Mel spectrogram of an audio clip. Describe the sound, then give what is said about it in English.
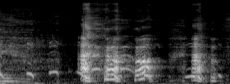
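A loud coughing fit brought on by getting excited: four or five harsh, raspy bursts in an uneven rhythm, following a brief strained vocal sound that could be laughter. “I told you I can't get too excited. That's when I get the coughing.”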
